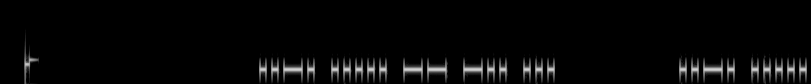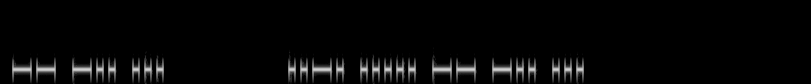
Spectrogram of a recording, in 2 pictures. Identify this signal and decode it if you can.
Morse code, heard as a keyed tone, about 21 wpm, 700 Hz. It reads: F5MDS F5MDS F5MDS
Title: DXCC-100 Call Signs - 5 Characters - Repeated 3x - 20wpm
